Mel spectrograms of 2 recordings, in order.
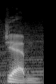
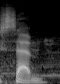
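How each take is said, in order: First: The name begins with a J sound. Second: The name begins with an S sound. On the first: The speaker calls it wrong. "it's Gem apparently, which to me is just wrong" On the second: The speaker calls it right. "in British that was how, probably how you would say that"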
